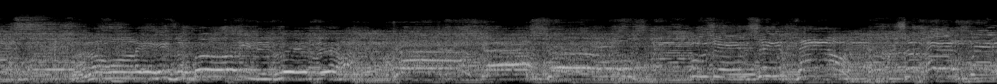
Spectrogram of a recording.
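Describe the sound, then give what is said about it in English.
A man yells loudly and almost without pause for about ten seconds in a video being played, recorded in Monte Carlo, his strained voice sitting on top of a dense, noisy background that stays at a steady level throughout. “In denial yelling.”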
